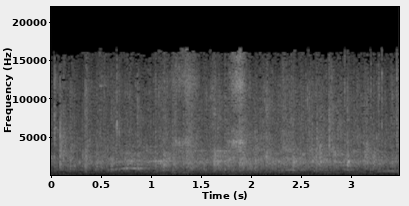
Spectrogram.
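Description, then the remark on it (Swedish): Steady audience applause fills the whole stretch, a dense, even patter of many hands clapping at a consistent moderate loudness with no voices rising above it. “Ja, klappa om ni vill där eller?”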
